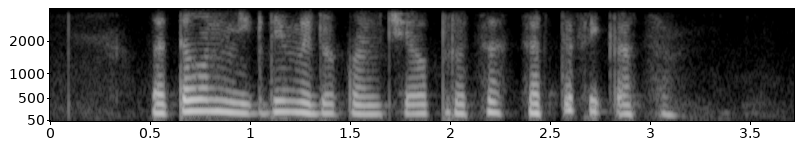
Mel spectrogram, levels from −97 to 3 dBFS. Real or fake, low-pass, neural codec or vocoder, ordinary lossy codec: fake; 3.6 kHz; codec, 44.1 kHz, 2.6 kbps, DAC; Opus, 24 kbps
